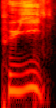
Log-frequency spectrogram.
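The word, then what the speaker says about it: Puyi: So I believe it's pronounced Pooey. Pooey. Maybe. Pooey. P-U-Y-I. Pooey.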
